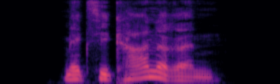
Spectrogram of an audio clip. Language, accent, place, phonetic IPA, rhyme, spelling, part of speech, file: German, Germany, Berlin, [mɛksiˈkaːnəʁɪn], -aːnəʁɪn, Mexikanerin, noun, De-Mexikanerin.ogg
- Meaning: Mexican (female person from Mexico or of Mexican descent)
